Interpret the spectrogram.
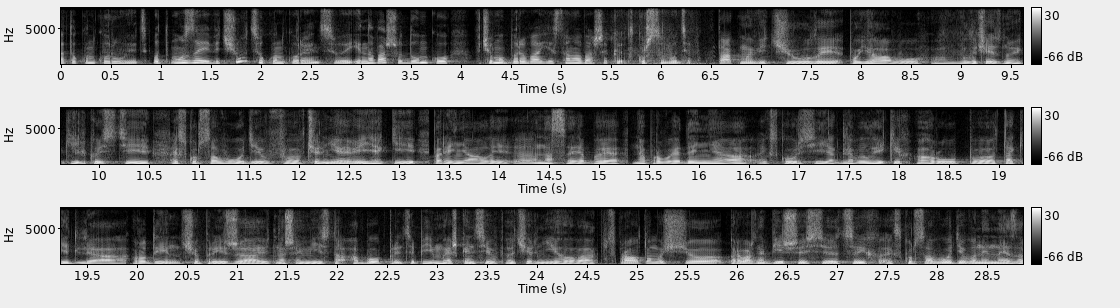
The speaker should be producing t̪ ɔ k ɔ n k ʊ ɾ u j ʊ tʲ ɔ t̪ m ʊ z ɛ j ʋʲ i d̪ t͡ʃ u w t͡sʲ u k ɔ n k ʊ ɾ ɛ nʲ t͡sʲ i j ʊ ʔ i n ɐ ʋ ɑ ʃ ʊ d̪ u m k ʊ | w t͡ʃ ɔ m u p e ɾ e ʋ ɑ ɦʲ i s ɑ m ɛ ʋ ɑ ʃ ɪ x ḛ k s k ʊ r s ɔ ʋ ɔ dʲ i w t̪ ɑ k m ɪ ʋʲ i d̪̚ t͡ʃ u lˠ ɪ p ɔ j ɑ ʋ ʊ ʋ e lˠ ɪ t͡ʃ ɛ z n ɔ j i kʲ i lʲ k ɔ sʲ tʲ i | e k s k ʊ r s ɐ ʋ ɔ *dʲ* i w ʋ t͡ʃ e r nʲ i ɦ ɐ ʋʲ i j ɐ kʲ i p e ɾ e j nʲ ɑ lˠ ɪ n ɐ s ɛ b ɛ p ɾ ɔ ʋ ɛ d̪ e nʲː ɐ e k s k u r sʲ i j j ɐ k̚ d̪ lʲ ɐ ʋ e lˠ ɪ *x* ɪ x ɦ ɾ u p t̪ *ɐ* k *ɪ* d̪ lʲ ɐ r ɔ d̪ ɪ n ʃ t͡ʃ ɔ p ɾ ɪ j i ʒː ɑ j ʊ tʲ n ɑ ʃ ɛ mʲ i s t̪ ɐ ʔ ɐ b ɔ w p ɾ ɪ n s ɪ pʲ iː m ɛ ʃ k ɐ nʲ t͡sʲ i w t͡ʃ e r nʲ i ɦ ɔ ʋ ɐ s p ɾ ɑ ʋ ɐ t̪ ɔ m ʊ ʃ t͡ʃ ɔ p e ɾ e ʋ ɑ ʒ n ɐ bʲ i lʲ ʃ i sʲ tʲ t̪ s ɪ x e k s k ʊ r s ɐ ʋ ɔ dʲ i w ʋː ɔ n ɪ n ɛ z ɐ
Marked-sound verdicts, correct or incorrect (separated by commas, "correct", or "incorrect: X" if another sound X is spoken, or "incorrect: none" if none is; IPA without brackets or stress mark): correct, incorrect: k, incorrect: ɑ, incorrect: i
